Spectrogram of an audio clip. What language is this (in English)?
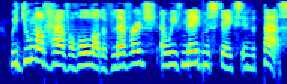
English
